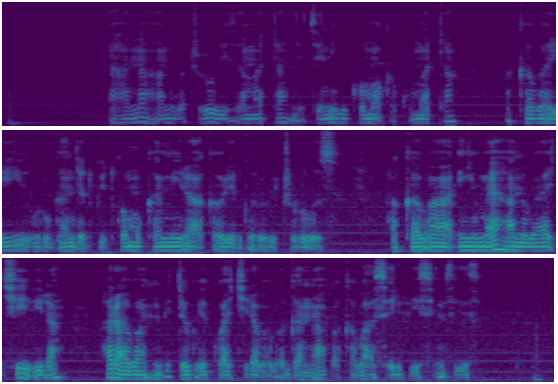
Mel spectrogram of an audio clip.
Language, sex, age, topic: Kinyarwanda, male, 18-24, finance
